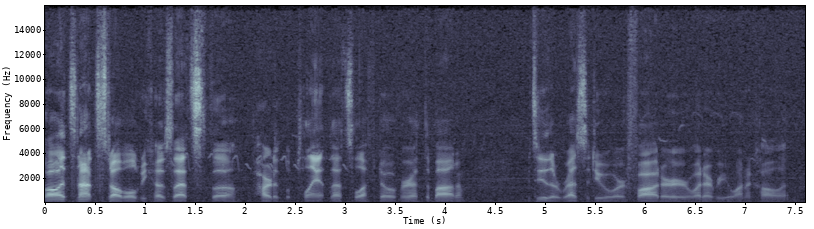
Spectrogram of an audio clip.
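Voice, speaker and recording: Big swings in loudness mark this man's very deep, low voice. He moves at a fairly quick pace with ordinary pitch variation. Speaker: gaming livestreamer. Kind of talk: casual livestream commentary. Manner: casual, hesitant with fillers.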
